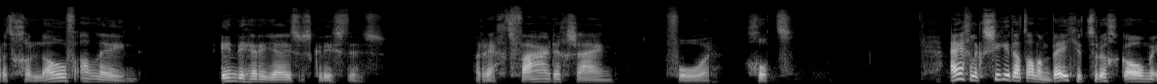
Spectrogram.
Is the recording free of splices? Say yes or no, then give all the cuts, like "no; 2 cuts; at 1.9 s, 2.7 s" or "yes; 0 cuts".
yes; 0 cuts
